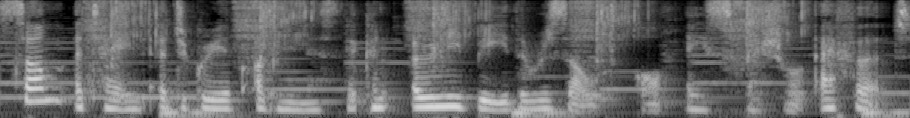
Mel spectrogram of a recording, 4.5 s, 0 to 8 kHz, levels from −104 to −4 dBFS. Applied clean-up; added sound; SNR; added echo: classical method log-MMSE.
